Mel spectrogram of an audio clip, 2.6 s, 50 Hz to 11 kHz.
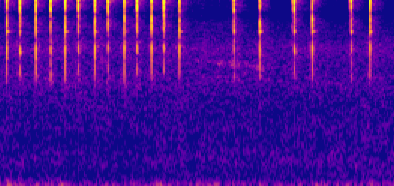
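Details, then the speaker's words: Stihl BR-800X leaf blower, micro switch demonstrated: crisp light clicks in quick runs of about five per second; normal micro switch clicking. "most leaf blowers they have a micro switch like this one that when it clicks you can I don't know if you can hear that"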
